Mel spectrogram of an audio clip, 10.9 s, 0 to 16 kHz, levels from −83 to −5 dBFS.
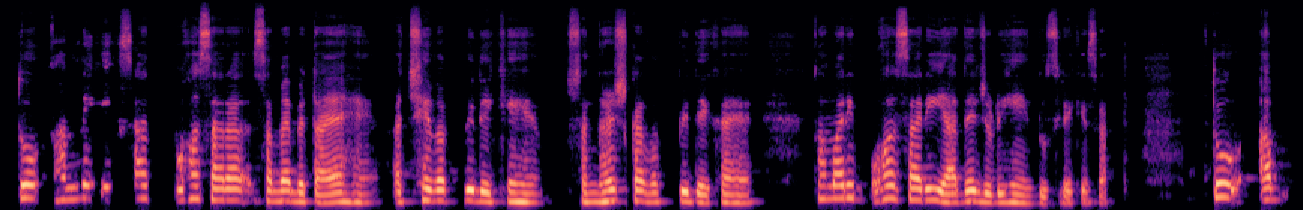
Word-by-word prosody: तो 225 Hz, 0 st, +6 dB, 0.2 s
हमने 200 Hz, +4 st, -3 dB, 0.2 s
एक 410 Hz, -, -12 dB
साथ 215 Hz, 0 st, -4 dB, 0.2 s
बहुत 210 Hz, +4 st, 0 dB
सारा 190 Hz, -2 st, +3 dB, 0.2 s
समय 170 Hz, 0 st, +2 dB
बिताया 155 Hz, -1 st, +2 dB
है, 150 Hz, -2 st, -4 dB, 0.2 s
अच्छे 160 Hz, +3 st, 0 dB
वक़्त 175 Hz, -1 st, +2 dB
भी 180 Hz, -, +9 dB
देखे 165 Hz, 0 st, 0 dB
हैं, 150 Hz, -2 st, +2 dB, 0.2 s
संघर्ष 160 Hz, +4 st, 0 dB
का 175 Hz, -, +4 dB
वक़्त 155 Hz, 0 st, -8 dB
भी 165 Hz, -, +7 dB
देखा 140 Hz, +2 st, -3 dB
है, 135 Hz, -, -4 dB, 0.5 s
तो 210 Hz, -, -4 dB
हमारी 220 Hz, +1 st, +1 dB
बहुत 205 Hz, +4 st, 0 dB
सारी 190 Hz, -2 st, +4 dB
यादें 150 Hz, +3 st, +4 dB
जुड़ी 150 Hz, -1 st, -1 dB
हैं 140 Hz, -2 st, -1 dB
एक-दूसरे 130 Hz, -2 st, -6 dB
के -, -, -8 dB
साथ। -, -, -11 dB, 0.7 s
तो 240 Hz, 0 st, +6 dB, 0.3 s
अब 195 Hz, +7 st, -1 dB
175 Hz, 175 wpm, -23 LUFS, 155-195 Hz, 0.7 s, भी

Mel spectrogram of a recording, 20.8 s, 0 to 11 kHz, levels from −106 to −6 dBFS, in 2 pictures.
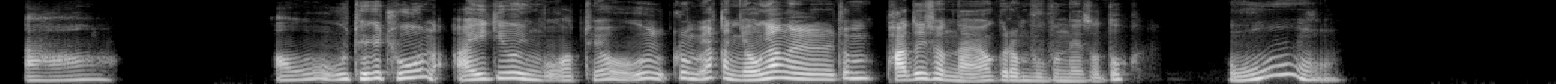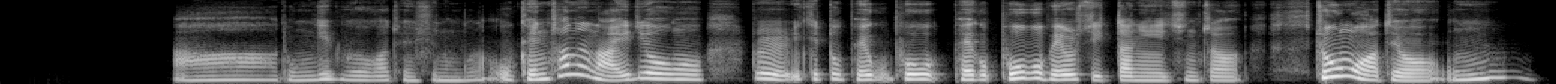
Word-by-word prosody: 아. 165 Hz, +4 st, -8 dB, 1.1 s
아 -, -, -2 dB
어 195 Hz, +4 st, -3 dB
되게 215 Hz, +3 st, +4 dB
좋은 240 Hz, +5 st, 0 dB
아이디어인 205 Hz, +1 st, +1 dB
것 -, -, -7 dB
같아요. 165 Hz, +4 st, -4 dB
그 215 Hz, -1 st, -1 dB
그럼 230 Hz, -3 st, -1 dB
약간 235 Hz, -6 st, -1 dB
영향을 200 Hz, +1 st, +4 dB
좀 230 Hz, +2 st, -2 dB
받으셨나요? 165 Hz, -6 st, +2 dB
그런 155 Hz, -2 st, -2 dB
부분에서도? 140 Hz, +4 st, -7 dB, 0.7 s
오. 275 Hz, -, -3 dB, 2.6 s
아 170 Hz, +2 st, -7 dB
동기부여가 165 Hz, -1 st, -7 dB
되시는구나. 150 Hz, 0 st, -11 dB
오 215 Hz, -, -6 dB
괜찮은 325 Hz, -, +1 dB
아이디어를 195 Hz, +2 st, +2 dB, 0.6 s
이렇게 -, -, -4 dB
또 200 Hz, +1 st, -2 dB
배우고 185 Hz, +1 st, -1 dB
보고 195 Hz, 0 st, +4 dB
배고 180 Hz, -1 st, +2 dB
보고 230 Hz, +2 st, +5 dB
배울 185 Hz, 0 st, +4 dB
수 195 Hz, -4 st, -8 dB
있다니 155 Hz, -2 st, -2 dB
진짜 150 Hz, -2 st, -6 dB, 0.5 s
좋은 290 Hz, +4 st, +7 dB
것 235 Hz, -, +8 dB
같아요. 155 Hz, -1 st, +1 dB
음. 215 Hz, +5 st, -3 dB
185 Hz, 250 characters per minute, -25 LUFS, 160-215 Hz, 2.6 s, 것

